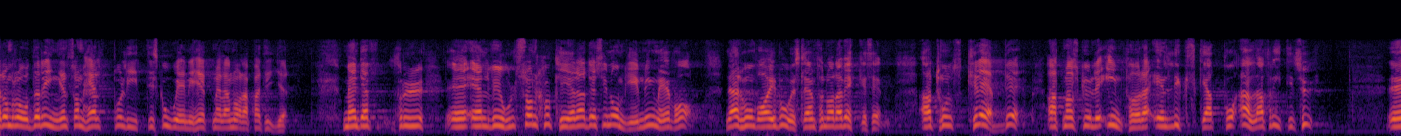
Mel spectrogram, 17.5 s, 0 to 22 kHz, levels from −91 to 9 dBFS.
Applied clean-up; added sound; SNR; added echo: none; none; none; none.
